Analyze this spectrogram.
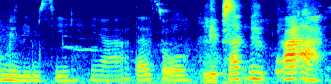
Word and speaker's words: Limsie: It's like like Lipsy. Like there's no P. It's just M. It's just Limsy. What's this take it easy?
